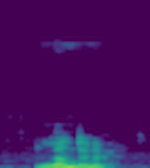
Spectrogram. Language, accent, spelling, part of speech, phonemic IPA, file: English, Southern England, Londoner, noun, /ˈlʌn.də.nə(ɹ)/, LL-Q1860 (eng)-Londoner.wav
- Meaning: A person from, or an inhabitant of, London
